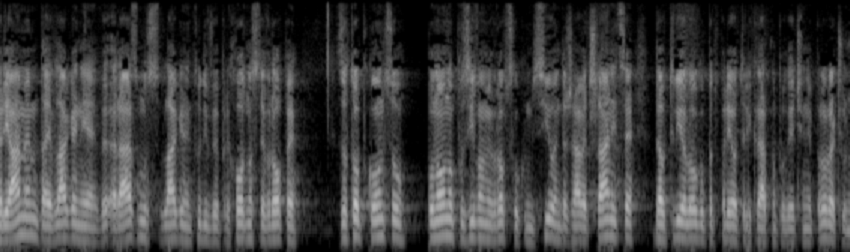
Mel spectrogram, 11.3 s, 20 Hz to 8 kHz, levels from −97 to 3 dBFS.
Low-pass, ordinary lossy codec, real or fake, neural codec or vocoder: none; none; real; none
